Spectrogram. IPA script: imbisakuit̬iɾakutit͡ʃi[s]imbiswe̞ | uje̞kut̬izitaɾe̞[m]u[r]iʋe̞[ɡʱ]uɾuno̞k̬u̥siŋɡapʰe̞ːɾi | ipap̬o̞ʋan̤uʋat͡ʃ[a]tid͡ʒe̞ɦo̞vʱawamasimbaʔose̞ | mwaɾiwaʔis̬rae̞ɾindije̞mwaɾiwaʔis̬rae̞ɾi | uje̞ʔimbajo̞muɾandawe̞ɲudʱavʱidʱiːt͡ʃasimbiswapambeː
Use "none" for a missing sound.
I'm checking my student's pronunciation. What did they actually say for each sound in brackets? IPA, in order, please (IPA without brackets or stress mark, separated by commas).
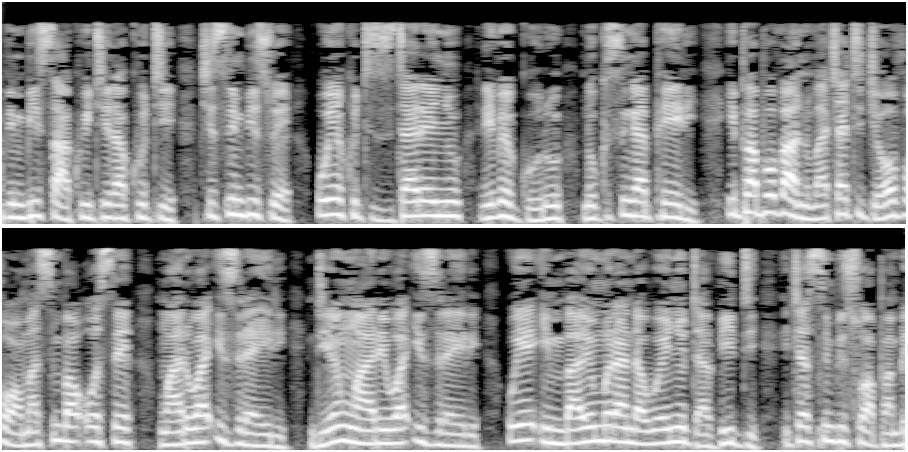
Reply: s, ɲ, r, ɡʱ, a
